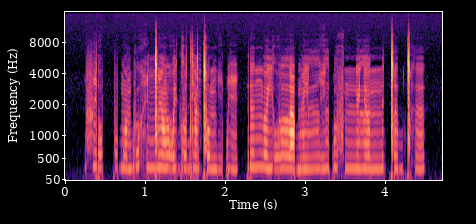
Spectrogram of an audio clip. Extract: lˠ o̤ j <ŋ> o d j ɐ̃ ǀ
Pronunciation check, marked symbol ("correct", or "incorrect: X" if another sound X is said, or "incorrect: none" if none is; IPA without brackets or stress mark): incorrect: ɡ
